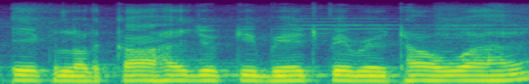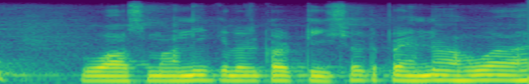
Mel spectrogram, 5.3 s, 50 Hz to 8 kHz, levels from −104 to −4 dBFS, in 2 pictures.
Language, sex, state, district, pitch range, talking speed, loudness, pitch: Hindi, male, Jharkhand, Deoghar, 130-135 Hz, 205 wpm, -14 LUFS, 135 Hz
